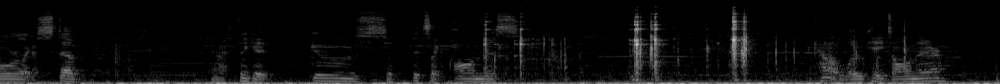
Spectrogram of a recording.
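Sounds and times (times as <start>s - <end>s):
metal parts clinking: 4.6s - 5.7s, 6.3s - 7.6s.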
